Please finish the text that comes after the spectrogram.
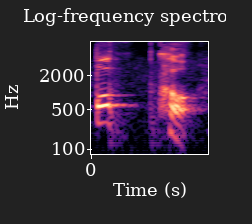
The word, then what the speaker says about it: পক্ষ: এরপর দেখো তো পক্ষ, এটার উচ্চারণটা কি, এটার উচ্চারণ হচ্ছে পক্ষ, এই যে পক্ষ।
